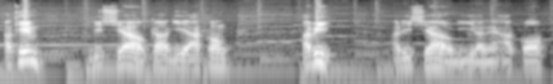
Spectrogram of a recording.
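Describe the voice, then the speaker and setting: A low male voice as a respected village uncle near fifty in a radio drama. He has a Taiwanese accent and instructs the young in an earnest way, with light music behind him. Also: big pitch swings, moderate pace. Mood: instructing.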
